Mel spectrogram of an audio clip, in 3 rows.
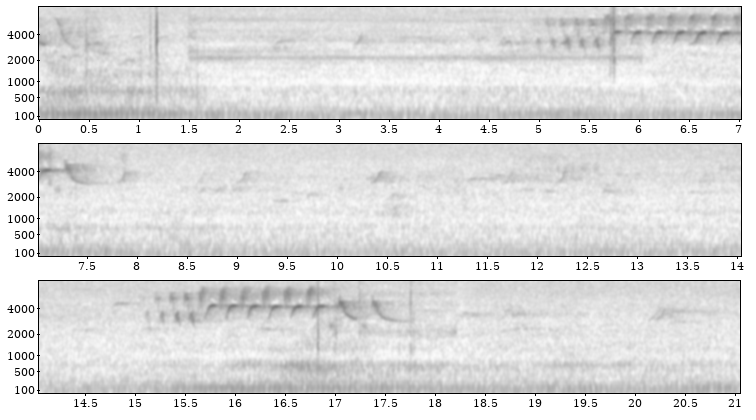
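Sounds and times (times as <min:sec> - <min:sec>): songbird singing high notes: 0:00.0 - 0:08.0
faint low hum: 0:00.0 - 0:21.0.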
